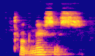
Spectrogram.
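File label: "prognosis", British English; pronunciations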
